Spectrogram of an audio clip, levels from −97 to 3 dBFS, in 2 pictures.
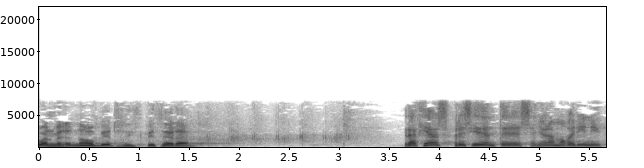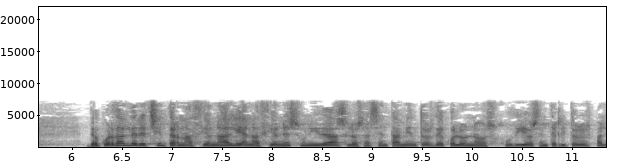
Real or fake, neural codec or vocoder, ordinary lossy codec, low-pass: real; none; none; 7.2 kHz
